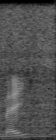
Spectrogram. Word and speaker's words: Mae: Et donc Emma Watson qui incarne May, ou Mae, ça s'écrit M-A-E, donc une jeune demoiselle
